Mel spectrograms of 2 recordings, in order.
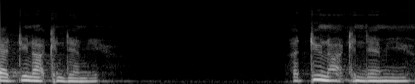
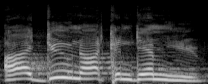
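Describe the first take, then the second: First: Much softer and lower, tender; hushed, tender promise; tender Jesus voice. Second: Slow, steady and sure; a firm, unhurried promise; voice of Jesus. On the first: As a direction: say it gently, like forgiving someone face to face. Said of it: "let him look you in the eye and say". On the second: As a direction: say it slowly like Jesus looking you in the eye. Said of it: "the voice of Jesus looking at me saying". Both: Retold or imitated.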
